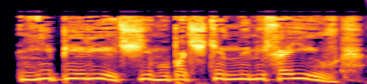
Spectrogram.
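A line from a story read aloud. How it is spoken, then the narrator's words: Alarmed, pleading plea. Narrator (Russian): взмолилась игуменья, увидев, что воины схватились за мечи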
